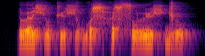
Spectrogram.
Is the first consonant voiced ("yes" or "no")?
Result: yes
